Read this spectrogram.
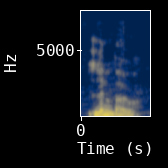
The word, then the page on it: limbo: British English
